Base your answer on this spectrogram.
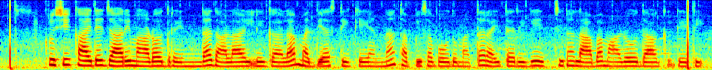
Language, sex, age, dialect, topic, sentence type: Kannada, female, 18-24, Dharwad Kannada, agriculture, statement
